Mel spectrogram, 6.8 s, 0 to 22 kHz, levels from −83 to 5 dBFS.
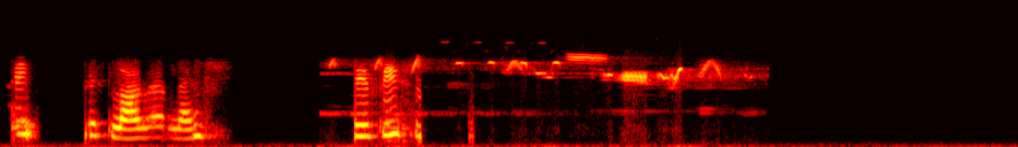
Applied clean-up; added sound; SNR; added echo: neural diffusion model UNIVERSE++.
